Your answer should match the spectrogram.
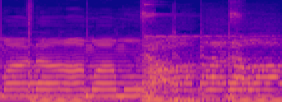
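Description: Telugu devotional song music: a melodic line bending in pitch over a steady low drone, with regular percussion strikes.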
